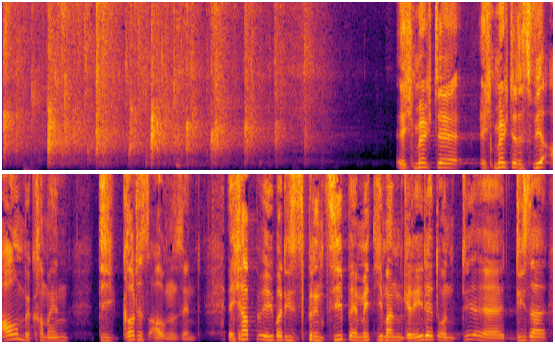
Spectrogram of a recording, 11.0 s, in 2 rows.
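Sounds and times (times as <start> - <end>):
audience applause: 0.0 - 3.2
speech: 4.0 - 11.0.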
